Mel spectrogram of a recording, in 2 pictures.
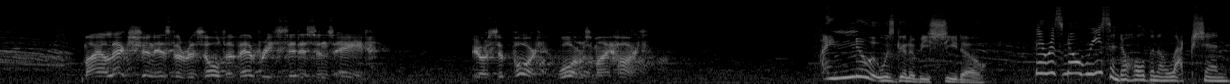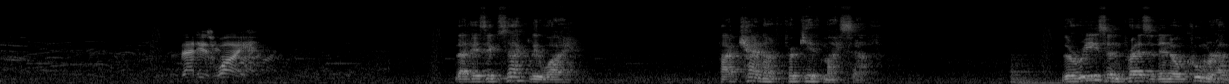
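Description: A middle-aged man speaks with emotion through a microphone.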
